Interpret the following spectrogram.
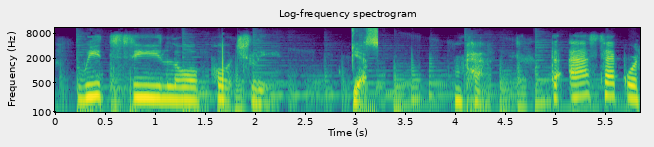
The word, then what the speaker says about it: Huitzilopochtli: Huitzilopochtli. Okay. Are you making the "w" sound with the H? We. Like in Spanish, the H is silent. Okay. Huitzilopochtli. Huitzilopochtli.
